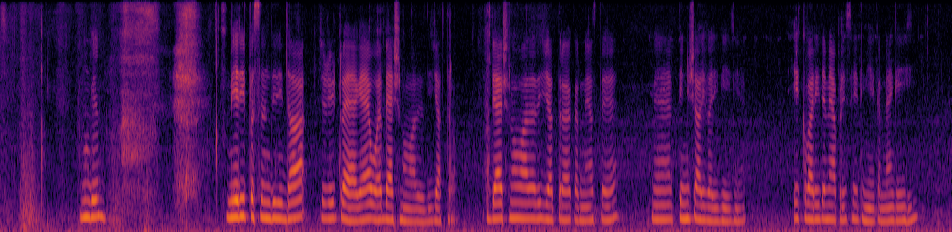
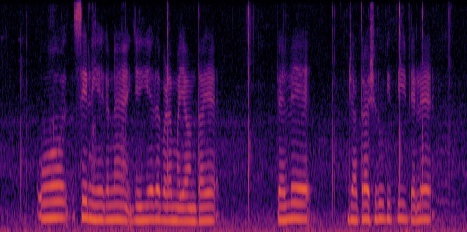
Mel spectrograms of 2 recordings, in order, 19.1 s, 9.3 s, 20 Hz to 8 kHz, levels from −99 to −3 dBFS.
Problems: none marked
